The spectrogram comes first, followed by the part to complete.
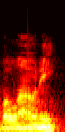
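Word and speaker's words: bologna: what's in baloney exactly it's spelled bolognia but we call it baloney and it's made of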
